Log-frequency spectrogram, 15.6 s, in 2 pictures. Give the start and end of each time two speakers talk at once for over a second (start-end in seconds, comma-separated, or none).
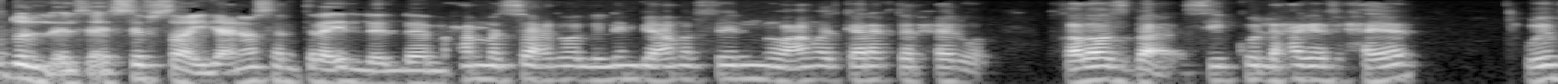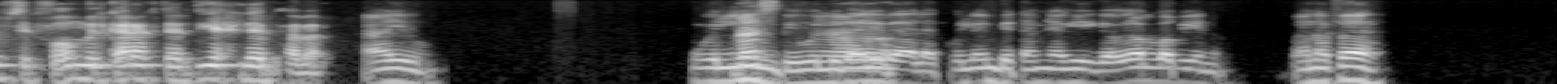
none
